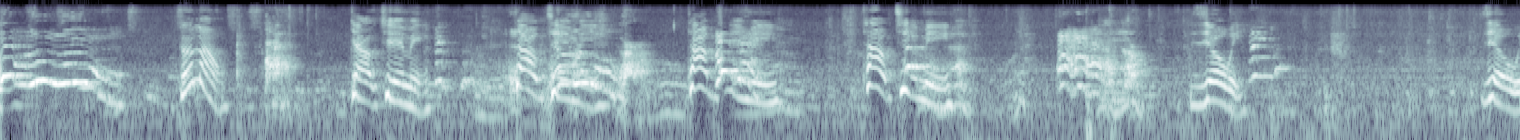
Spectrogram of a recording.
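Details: Zoey, a three-and-a-half-month-old Alaskan husky, talks while Matty, a two-year-old morkie, is nearby. Rapid, wavering whines and yelps swoop up and down, overlapping a person who keeps chattering to her.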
